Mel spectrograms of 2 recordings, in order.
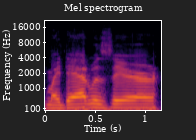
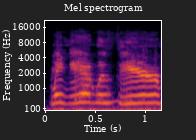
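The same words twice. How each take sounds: First: It is said in a lower voice. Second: It is said in a higher voice.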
